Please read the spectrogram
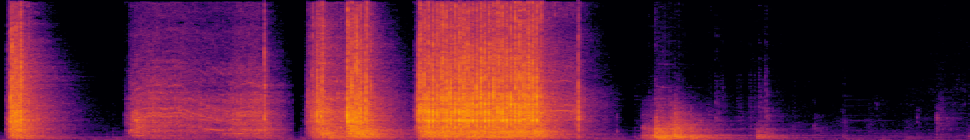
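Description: Handheld cordless power tool running in four short runs, spinning out the front bumper's last mounting bolts. The third run is the longest and loudest.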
